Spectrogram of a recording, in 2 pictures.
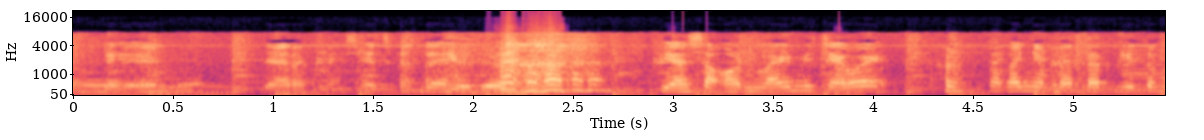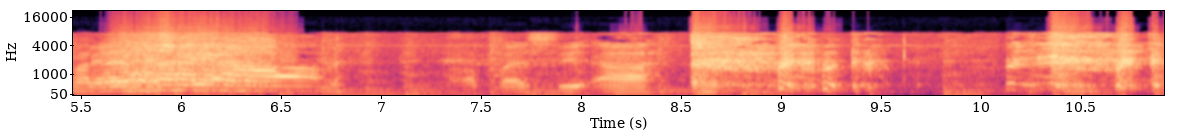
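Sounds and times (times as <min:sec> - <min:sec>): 
speech: 0:00.2 - 0:10.9
laughter: 0:01.8 - 0:03.1
person coughing harshly: 0:08.5 - 0:10.9.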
